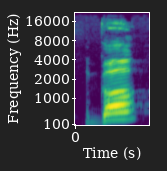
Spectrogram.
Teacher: ग का उच्चारण स्थान दोस्तों कहां से होता है कंठ से होता है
